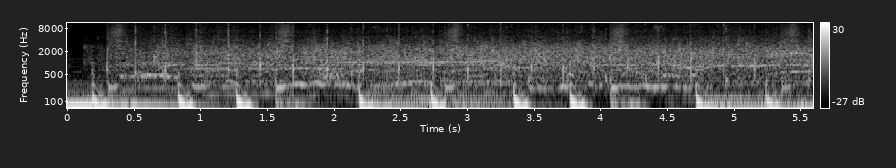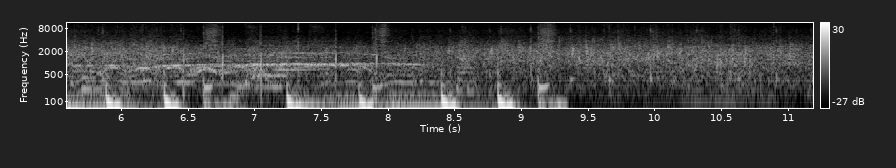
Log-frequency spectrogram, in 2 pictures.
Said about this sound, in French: Merci d'applaudir chaleureusement quelqu'un qui a joué son spectacle ici plusieurs mois, mesdames et messieurs, Manu Payet.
